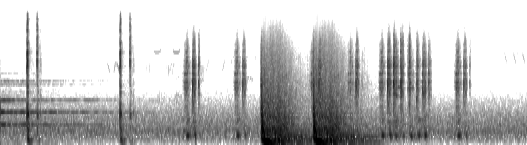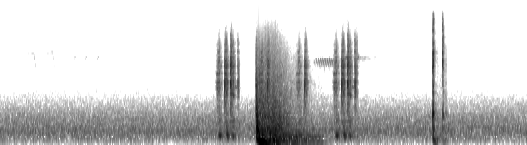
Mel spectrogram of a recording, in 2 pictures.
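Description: Soft game interface clicks and whooshes sound as road pieces are placed.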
